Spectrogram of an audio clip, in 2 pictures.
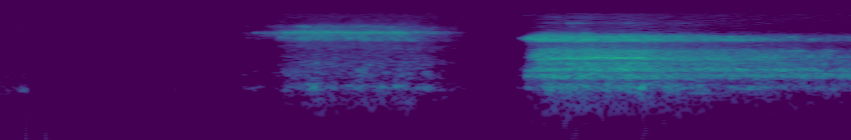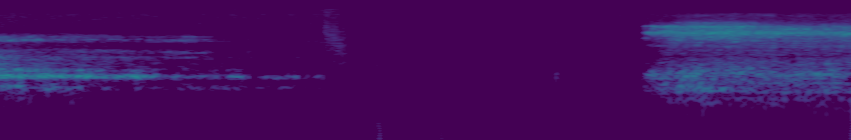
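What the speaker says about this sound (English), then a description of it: "I'm not snoring. Just breathing deeply, trying to feel that." Deep, slow breaths taken while holding a hamstring stretch behind the upper legs and knees during a strength and cardio flow workout, three long airy inhale-exhale bursts, close and soft, with quiet pauses between.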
